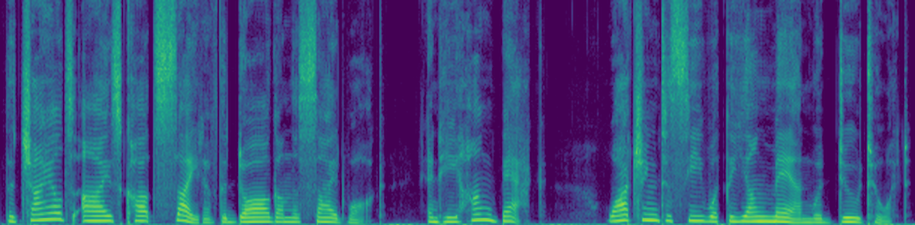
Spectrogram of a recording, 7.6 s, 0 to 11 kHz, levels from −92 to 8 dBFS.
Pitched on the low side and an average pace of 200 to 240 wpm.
No: high, 210 Hz; fast, 205 wpm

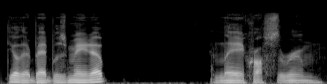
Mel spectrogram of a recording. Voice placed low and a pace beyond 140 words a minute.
Yes: very low, 90 Hz; average, 200 wpm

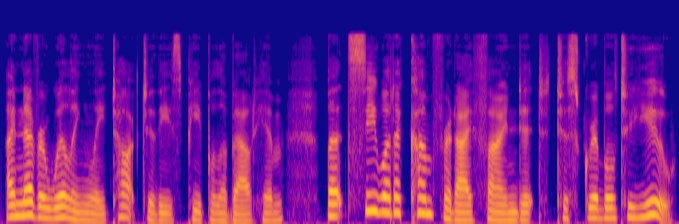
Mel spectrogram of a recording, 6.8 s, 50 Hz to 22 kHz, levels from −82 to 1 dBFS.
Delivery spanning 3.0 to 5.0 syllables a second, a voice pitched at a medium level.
Yes: 4.7 syllables/s; medium, 170 Hz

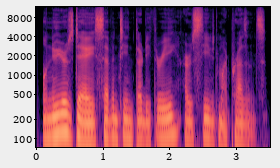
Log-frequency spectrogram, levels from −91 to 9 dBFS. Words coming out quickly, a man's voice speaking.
No: average, 190 wpm; male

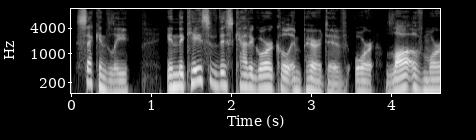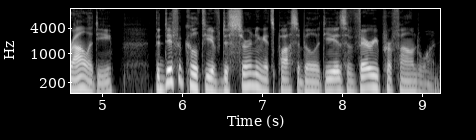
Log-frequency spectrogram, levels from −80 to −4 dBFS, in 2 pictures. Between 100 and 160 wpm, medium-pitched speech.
No: average, 150 wpm; low, 130 Hz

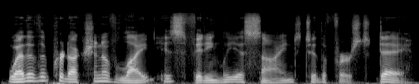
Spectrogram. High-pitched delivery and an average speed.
No: low, 105 Hz; average, 170 wpm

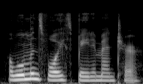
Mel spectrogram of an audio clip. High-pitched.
Yes: high, 200 Hz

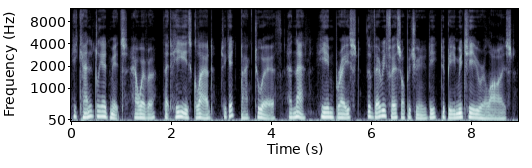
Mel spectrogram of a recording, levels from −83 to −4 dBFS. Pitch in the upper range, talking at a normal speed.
No: low, 115 Hz; average, 160 wpm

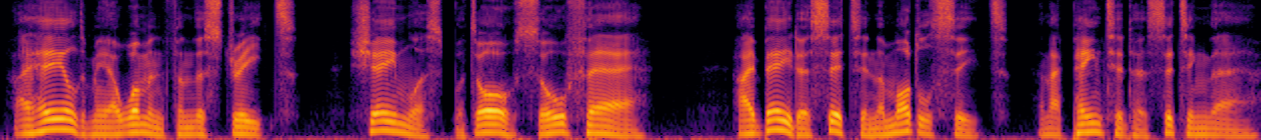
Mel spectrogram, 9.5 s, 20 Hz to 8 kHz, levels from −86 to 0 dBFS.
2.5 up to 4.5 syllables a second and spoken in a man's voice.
Yes: 4.2 syllables/s; male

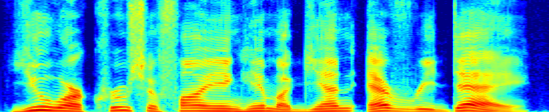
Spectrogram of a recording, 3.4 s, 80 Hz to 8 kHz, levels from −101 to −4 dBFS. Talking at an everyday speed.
No: slow, 120 wpm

